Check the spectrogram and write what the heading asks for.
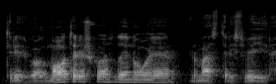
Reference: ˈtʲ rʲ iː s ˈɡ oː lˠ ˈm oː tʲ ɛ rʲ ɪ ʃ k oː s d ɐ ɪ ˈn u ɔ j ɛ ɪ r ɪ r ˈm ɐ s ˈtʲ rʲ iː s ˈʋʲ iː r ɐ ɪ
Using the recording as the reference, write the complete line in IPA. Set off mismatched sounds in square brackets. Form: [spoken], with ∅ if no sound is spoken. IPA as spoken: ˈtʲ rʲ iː s ˈɡ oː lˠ ˈm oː tʲ ɛ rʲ ɪ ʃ k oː s d ɐ ɪ ˈn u ɔ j ɛ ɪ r ɪ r ˈm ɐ s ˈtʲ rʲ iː s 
